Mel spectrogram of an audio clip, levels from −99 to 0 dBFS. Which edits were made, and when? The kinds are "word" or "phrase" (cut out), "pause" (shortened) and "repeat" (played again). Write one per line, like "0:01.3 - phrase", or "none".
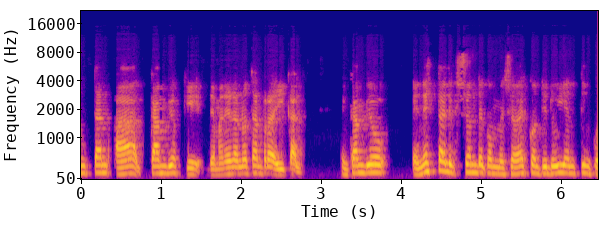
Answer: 0:01.3 - word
